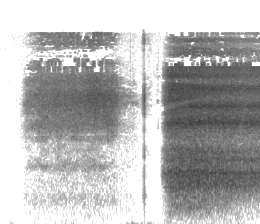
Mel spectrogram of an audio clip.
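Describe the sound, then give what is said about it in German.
A deep breath drawn in during a relaxation exercise: a long airy inhalation, a brief pause with a faint click, then a louder, fuller rush of breath that continues to the end. “Und atme einmal ein.”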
